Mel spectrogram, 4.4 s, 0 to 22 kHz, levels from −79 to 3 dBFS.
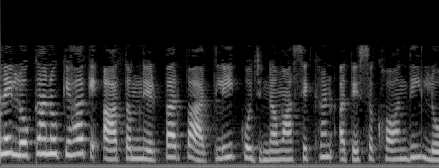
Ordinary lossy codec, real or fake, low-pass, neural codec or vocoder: none; real; 7.2 kHz; none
